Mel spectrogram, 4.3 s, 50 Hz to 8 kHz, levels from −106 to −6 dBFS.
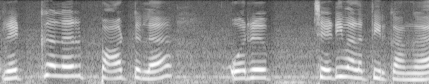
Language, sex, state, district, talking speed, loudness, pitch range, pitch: Tamil, female, Tamil Nadu, Namakkal, 85 wpm, -13 LUFS, 255-315 Hz, 280 Hz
